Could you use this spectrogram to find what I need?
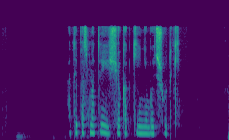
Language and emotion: Russian, neutral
